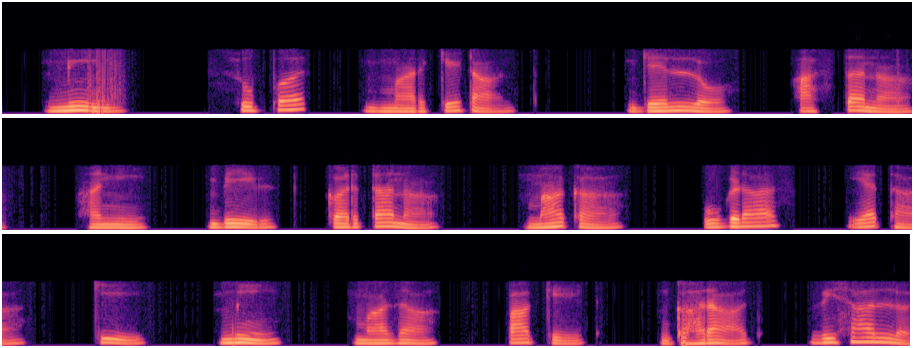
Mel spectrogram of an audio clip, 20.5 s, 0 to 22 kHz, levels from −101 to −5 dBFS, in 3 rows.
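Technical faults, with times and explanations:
1.50–1.52 s, 15.38–15.40 s and 18.76–18.78 s: packet loss with pitch repetition. Each gap is 20 ms, which fits a single dropped packet. The receiver covers it by replaying the last pitch period, so the phone-band speech briefly holds on a slightly buzzy tone.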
